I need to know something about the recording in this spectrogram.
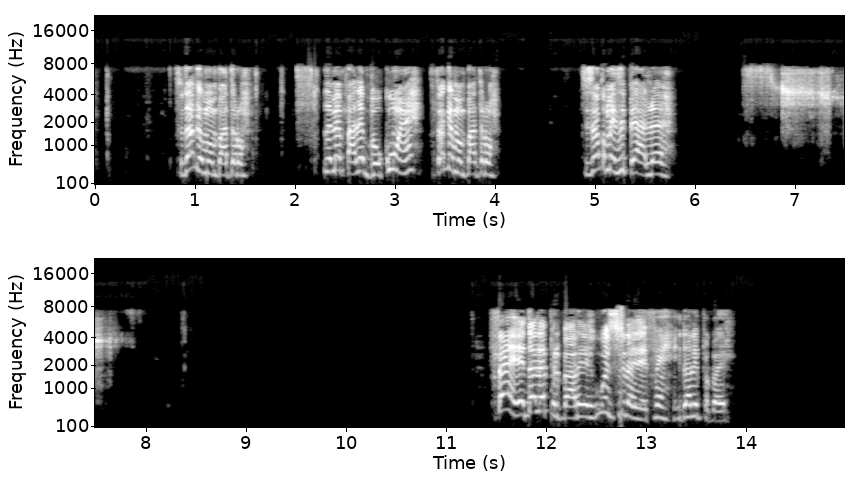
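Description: A woman speaks with animation over an online call, in bursts with long pauses.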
